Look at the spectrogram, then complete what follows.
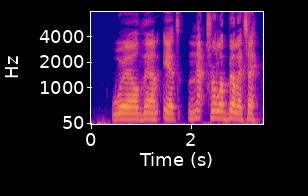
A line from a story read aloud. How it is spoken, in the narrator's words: shouted Slughorn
